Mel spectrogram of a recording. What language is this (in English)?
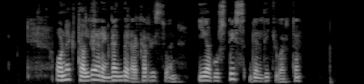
Basque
